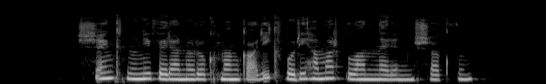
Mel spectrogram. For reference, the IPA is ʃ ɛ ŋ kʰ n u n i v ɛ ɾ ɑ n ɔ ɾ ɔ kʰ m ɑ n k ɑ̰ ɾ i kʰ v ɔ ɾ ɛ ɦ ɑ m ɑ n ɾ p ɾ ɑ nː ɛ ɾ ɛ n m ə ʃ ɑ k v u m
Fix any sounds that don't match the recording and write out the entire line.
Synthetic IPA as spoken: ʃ ɛ ŋ kʰ n u n i v ɛ ɾ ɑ n ɔ ɾ ɔ kʰ m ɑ n k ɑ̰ ɾ i kʰ v ɔ ɾ i ɦ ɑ m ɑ ɾ p l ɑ nː ɛ ɾ ɛ n m ə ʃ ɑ k v u m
